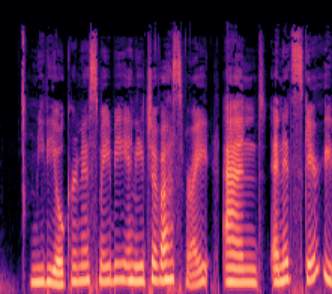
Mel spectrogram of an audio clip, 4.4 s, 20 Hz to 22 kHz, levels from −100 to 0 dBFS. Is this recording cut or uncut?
cut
